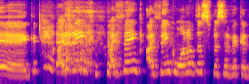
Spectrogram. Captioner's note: laugh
